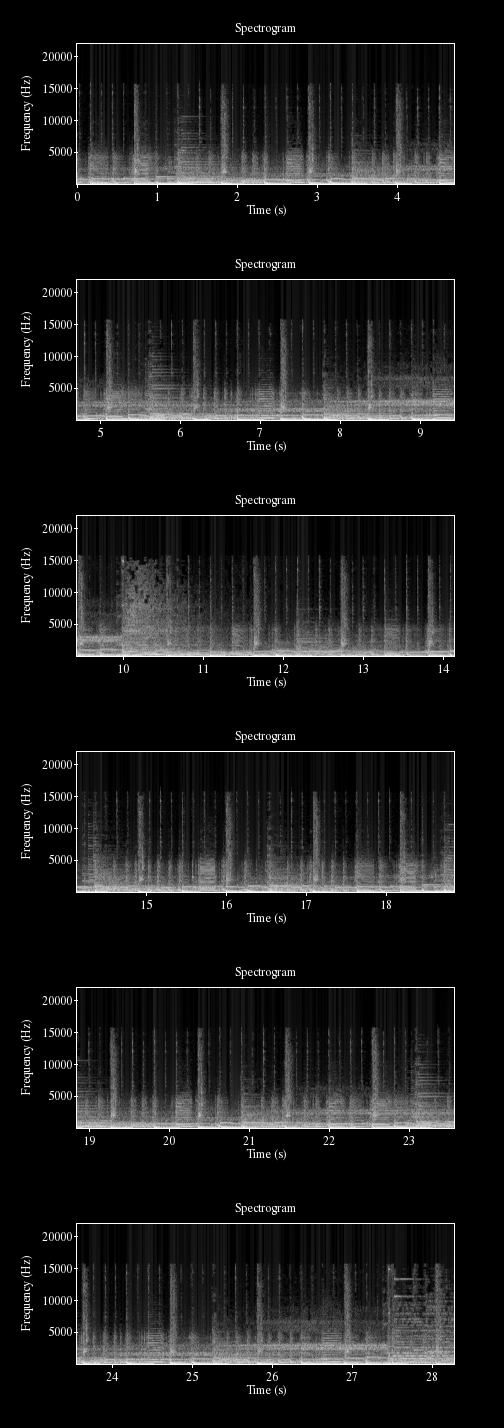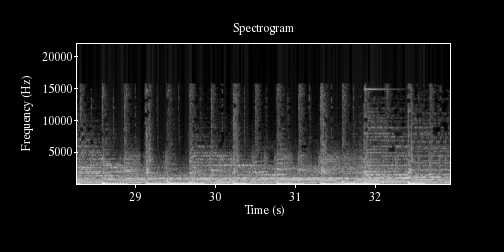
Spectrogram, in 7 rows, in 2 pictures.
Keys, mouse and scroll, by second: 0.5 click, 3.9 click, 6.8 click, 7.3-7.7 scroll down 1, 10.0 click, 14.3 scroll down 1, 15.3-22.8 drag.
